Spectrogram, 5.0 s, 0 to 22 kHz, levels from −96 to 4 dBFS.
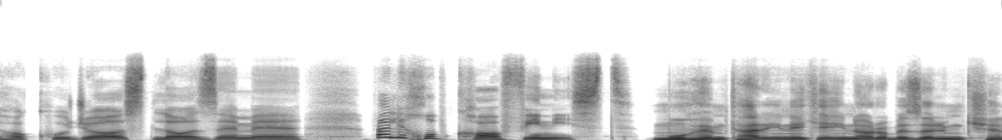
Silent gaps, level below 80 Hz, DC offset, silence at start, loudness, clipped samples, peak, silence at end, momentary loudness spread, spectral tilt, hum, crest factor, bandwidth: none; -54 dBFS; under 0.1%; 0 s; -21 LUFS; under 0.1%; -4 dBFS; 0 s; 8 LU; -5.5 dB/octave; none; 16 dB; 13.5 kHz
